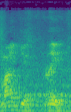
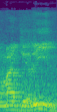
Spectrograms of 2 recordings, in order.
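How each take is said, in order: First: The second vowel is an e sound. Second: The second vowel is a full i sound. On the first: The speaker calls it right. "tetapi majre" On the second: The speaker calls it wrong. "bukan majri"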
